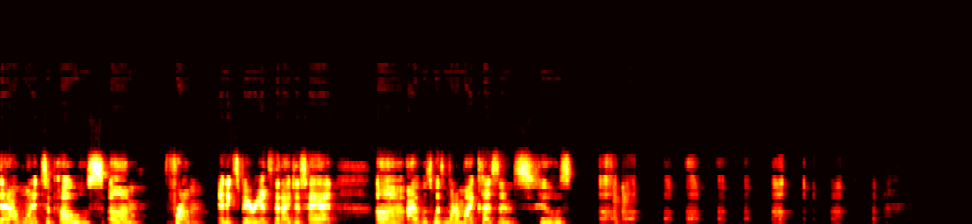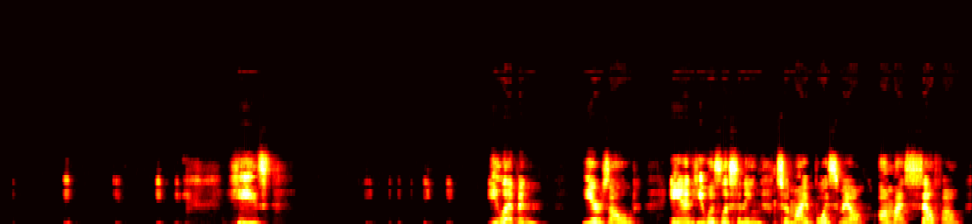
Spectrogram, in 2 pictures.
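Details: Female speaker who stutters and says she has lately been fairly fluent; audible blocks and pauses between words; stuttering.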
